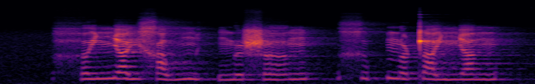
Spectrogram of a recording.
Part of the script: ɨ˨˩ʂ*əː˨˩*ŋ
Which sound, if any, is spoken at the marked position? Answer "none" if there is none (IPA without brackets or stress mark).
əː˧˥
